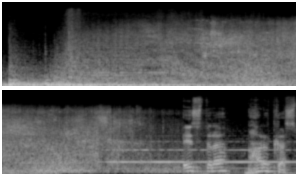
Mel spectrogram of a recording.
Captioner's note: rocket launching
